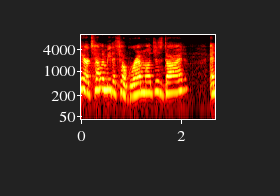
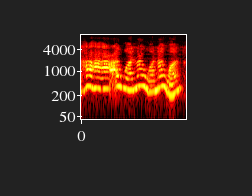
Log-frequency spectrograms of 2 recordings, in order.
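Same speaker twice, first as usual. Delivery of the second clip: put-on gloating child; 6 semitones higher than usual. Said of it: "rubbing it in her brother's face like".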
